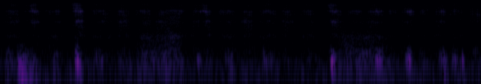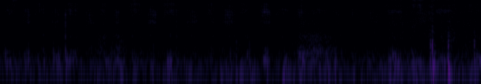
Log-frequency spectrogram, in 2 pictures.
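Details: House cat purring softly and continuously, low rapid rumble with faint clicks, gentle rises in loudness at intervals.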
